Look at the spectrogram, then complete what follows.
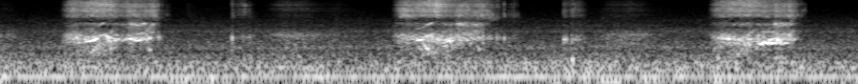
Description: Open mouth crazy snoring noise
